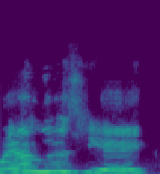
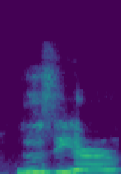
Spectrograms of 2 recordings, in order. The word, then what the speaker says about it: Lussier: Today, we are going to learn from Luzier. Luzier. I I knew I would do that. That's okay. You got the French pronunciation.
